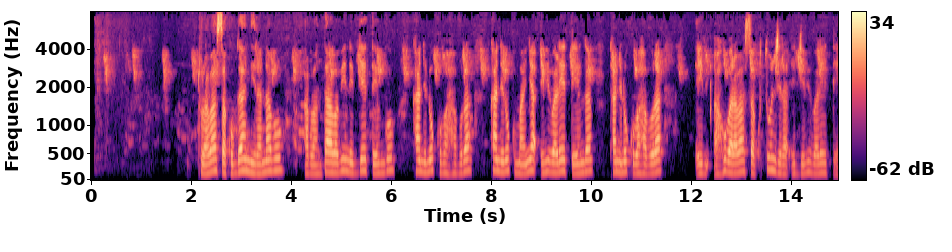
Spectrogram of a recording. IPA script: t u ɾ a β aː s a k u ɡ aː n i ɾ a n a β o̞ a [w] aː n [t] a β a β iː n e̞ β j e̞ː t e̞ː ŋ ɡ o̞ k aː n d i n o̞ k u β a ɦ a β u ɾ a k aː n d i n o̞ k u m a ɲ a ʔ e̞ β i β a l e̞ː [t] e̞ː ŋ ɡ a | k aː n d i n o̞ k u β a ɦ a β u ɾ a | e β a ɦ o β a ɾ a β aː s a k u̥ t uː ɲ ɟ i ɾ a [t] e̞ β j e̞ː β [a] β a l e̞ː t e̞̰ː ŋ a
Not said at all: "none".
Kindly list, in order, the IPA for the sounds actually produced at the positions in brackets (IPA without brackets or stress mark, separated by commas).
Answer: β, t, t, ʔ, i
